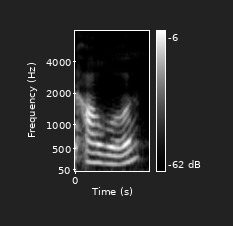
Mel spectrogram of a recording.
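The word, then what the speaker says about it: hour: जैसी होती है और कॉन्सोनेंट साइलेंट होता है। ऐसे अल्फाज के पहले भी एन का इस्तेमाल होता है। For example, an आवर, एन ऑनर, an honest.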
